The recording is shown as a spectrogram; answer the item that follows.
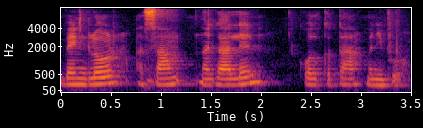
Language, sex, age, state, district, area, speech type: Manipuri, female, 30-45, Manipur, Bishnupur, rural, spontaneous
